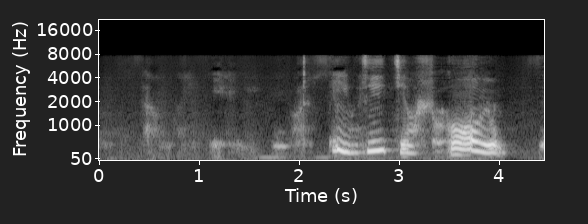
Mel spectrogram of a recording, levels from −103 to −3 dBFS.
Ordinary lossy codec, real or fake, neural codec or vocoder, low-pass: none; fake; codec, 16 kHz, 1 kbps, FunCodec, trained on LibriTTS, 50 frames a second; none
